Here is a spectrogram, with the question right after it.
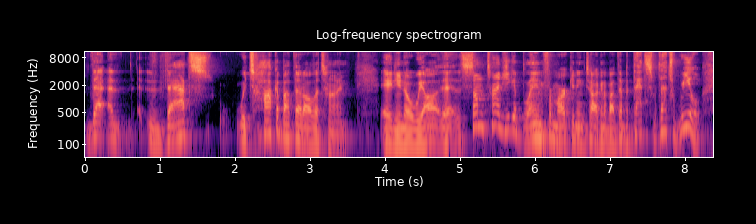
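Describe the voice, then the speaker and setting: With an enthusiastic, animated tone, a man talks at a fairly quick pace and medium pitch. His voice is somewhat breathy and his intonation lively. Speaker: technical evangelist. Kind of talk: casual interview chat.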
